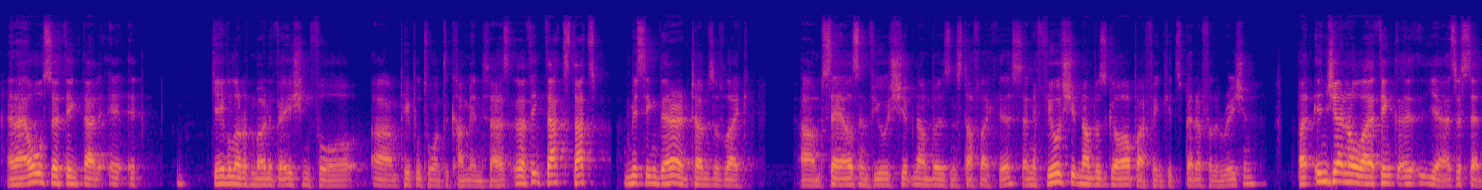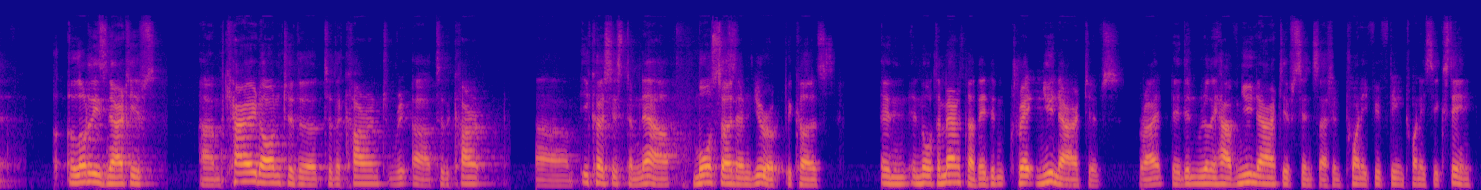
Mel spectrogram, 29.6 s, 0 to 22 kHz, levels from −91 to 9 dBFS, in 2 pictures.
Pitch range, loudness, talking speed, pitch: 120-155 Hz, -25 LUFS, 220 wpm, 135 Hz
